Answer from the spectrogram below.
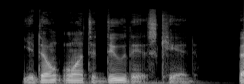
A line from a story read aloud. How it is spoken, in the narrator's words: Becker said quietly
